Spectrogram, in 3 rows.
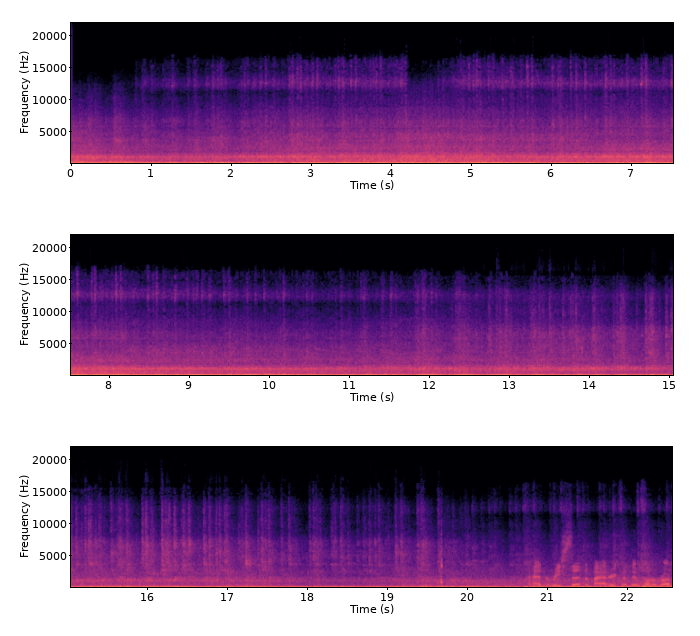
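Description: A Ford Foxbody Mustang fitted with a Vortech V2 supercharger and running on 93 gas holds a loud, steady, deep engine rumble throughout, with a constant droning hum and no clear changes in pace.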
